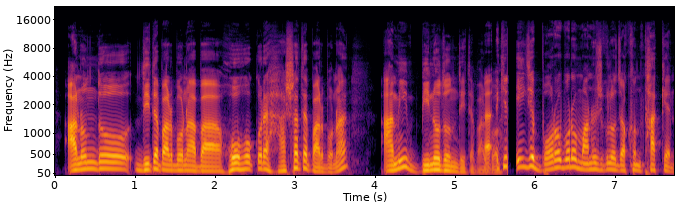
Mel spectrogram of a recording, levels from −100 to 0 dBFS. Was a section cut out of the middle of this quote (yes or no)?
yes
